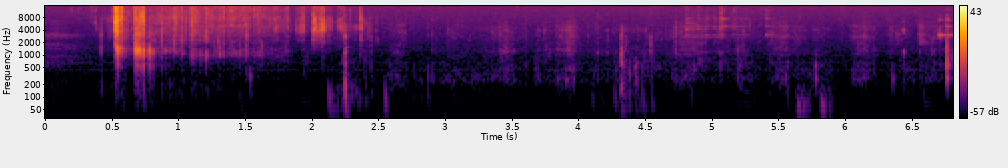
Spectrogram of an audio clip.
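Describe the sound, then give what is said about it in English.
A sharp, crunchy bite into a pistachio macaron, followed by several seconds of quieter, irregular chewing and crunching sounds, with no one talking. “It's very crunchy when you first bite in, and then chewy in the middle.”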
